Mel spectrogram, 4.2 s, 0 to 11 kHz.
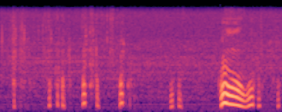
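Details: Morning recording of a Eurasian eagle-owl in Germany's Eifel, September 2013. Quiet irregular clicks lead up to a single loud, harmonic wail that bends down and back up, followed by a few more ticks.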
